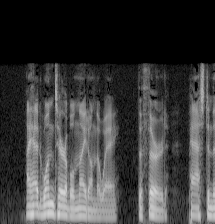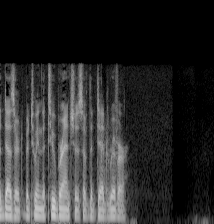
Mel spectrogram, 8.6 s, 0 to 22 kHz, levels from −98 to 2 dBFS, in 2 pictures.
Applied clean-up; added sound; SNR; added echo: neural mask model Resemble Enhance denoiser.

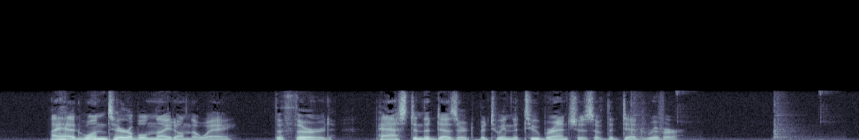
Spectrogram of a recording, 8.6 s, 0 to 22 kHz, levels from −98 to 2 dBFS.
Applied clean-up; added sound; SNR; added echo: none; Door; 20 dB; none.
